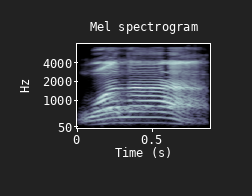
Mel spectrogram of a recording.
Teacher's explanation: wala lah di situ sebagai mat tabi'i yang panjangnya 2 harokat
